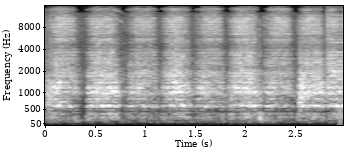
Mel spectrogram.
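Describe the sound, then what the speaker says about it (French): A hand saw cuts steadily through thick silver metal being shaped into a dogtag, with repeated back-and-forth strokes in a regular rhythm, close and fairly loud with no talking. "là, tu scies une méga épaisseur de métal"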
